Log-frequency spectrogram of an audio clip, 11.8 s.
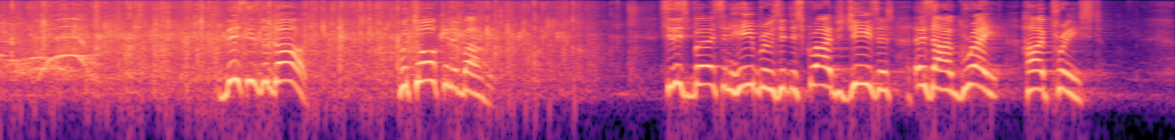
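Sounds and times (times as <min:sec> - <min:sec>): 
audience clapping: 0:00.0 - 0:06.6
speech: 0:02.2 - 0:03.2, 0:04.0 - 0:05.0, 0:06.6 - 0:11.0.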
